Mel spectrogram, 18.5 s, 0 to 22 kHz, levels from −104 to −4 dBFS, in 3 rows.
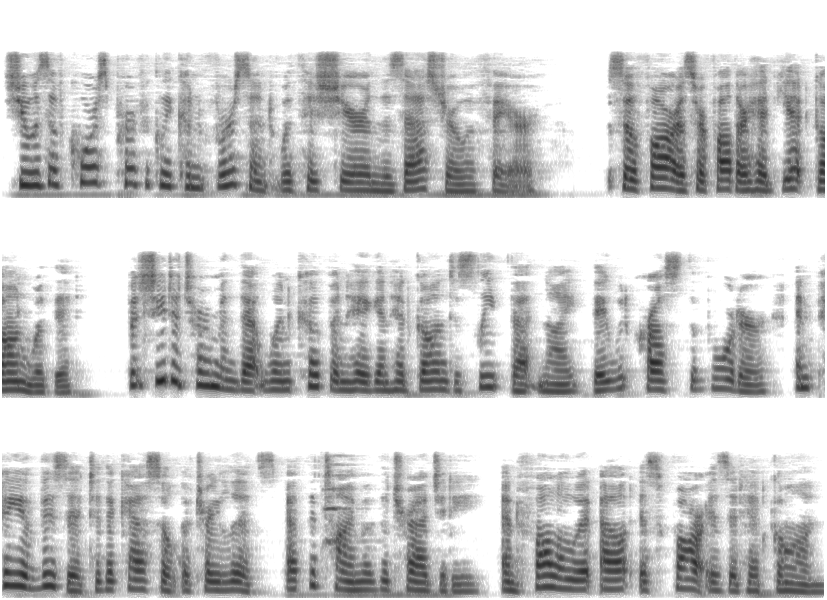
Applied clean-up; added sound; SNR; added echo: none; Bowed string instrument; 16 dB; none.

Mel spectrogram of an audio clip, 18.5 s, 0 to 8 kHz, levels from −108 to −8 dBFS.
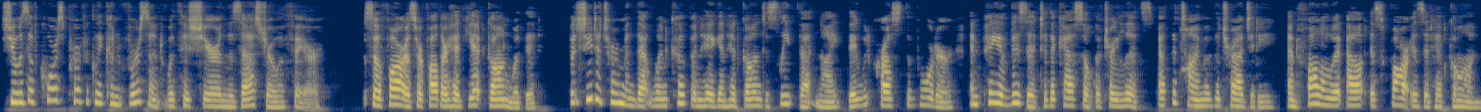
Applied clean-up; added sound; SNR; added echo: neural mask model Resemble Enhance denoiser.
